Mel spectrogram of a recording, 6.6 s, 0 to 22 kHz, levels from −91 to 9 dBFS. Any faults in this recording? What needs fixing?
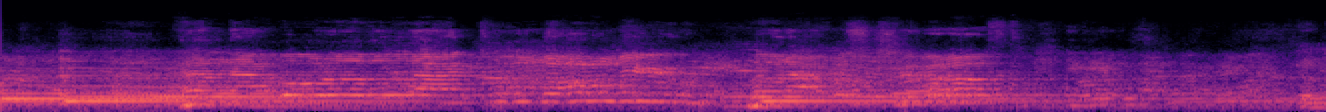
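Nothing needs fixing here.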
